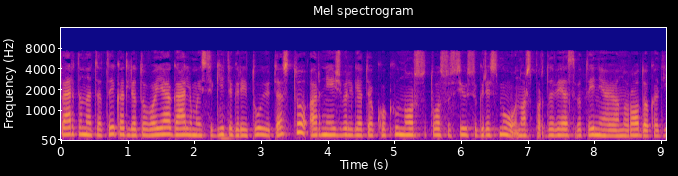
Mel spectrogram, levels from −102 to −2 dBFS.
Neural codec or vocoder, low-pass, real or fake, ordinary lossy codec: none; 7.2 kHz; real; MP3, 48 kbps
